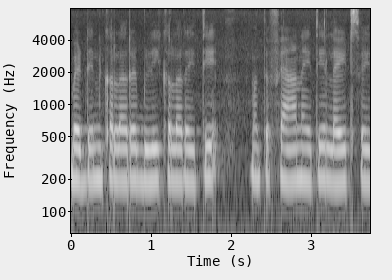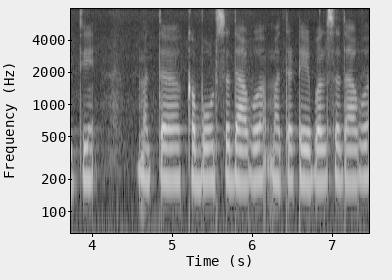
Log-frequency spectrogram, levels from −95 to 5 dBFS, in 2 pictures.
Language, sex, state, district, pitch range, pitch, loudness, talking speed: Kannada, female, Karnataka, Dharwad, 190-200 Hz, 195 Hz, -19 LUFS, 135 wpm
